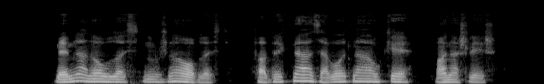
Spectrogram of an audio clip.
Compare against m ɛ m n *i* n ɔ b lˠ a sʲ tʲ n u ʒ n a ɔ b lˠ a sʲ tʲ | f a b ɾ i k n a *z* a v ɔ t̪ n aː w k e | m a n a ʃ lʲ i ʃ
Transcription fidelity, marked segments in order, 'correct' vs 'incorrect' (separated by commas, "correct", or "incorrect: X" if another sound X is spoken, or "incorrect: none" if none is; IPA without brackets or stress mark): incorrect: a, correct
